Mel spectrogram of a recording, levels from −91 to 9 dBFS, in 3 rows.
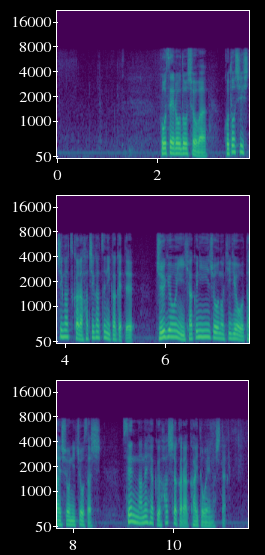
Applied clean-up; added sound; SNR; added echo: none; none; none; none.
